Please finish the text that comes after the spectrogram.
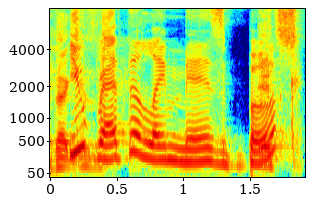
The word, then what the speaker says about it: Les Mis: way and the the Les Mis I should stop saying Les Miserables but like I do speak French so I do want to say it properly Les Mis because because I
